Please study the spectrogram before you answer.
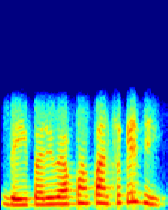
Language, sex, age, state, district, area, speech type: Odia, female, 18-30, Odisha, Mayurbhanj, rural, conversation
